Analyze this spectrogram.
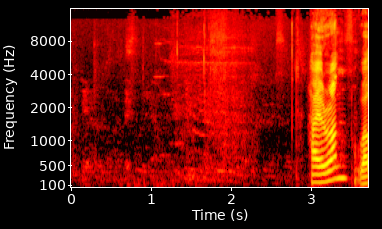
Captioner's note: indistinct chatter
